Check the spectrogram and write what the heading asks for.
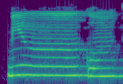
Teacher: ada nun sukun diikuti huruf kaf atau nun bertemu huruf kaf, dibacanya ihfa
